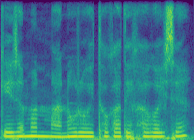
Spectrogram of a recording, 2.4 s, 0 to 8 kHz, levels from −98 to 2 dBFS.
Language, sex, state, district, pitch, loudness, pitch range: Assamese, female, Assam, Kamrup Metropolitan, 230 Hz, -11 LUFS, 225-240 Hz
